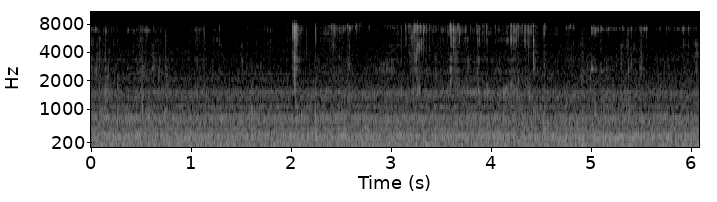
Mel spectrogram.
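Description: Faint chewing of a mouthful of deep-fried sushi burrito with rice, seaweed and fried chicken, with scattered soft wet clicks. One sharper click comes about two seconds in and a few more follow in the middle.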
